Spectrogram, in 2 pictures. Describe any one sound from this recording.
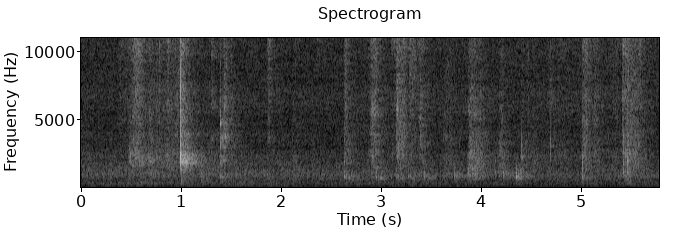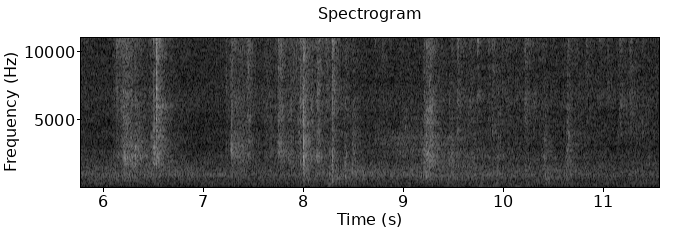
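A brush scrapes and dabs paint onto thick paper.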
